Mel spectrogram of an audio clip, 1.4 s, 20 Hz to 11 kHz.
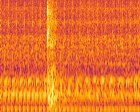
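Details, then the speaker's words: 1985 Citroen 2CV6 Special barn find, two-cylinder, first start after sitting with electronic ignition set up: low even putter settling into steady idle with one blip and a bit of smoke from oil put down the cylinders; sounds healthy. "that sounds lovely there you go bit of smoke that'll be the oil that we put down it that sounds really nice yeah it does sound sweet doesn't it"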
